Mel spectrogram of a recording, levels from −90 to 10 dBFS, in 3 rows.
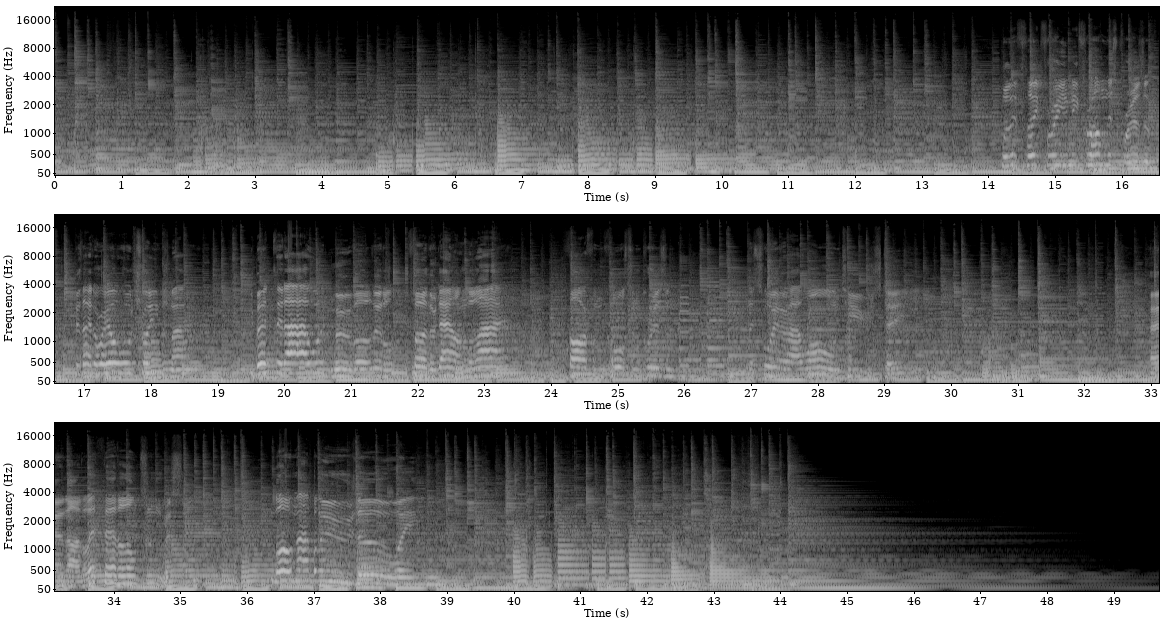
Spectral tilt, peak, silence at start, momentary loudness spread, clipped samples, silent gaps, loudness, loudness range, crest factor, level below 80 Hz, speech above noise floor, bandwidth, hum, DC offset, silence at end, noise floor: -7 dB/octave; -4 dBFS; 0 s; 8 LU; under 0.1%; none; -23 LUFS; 6 LU; 18 dB; -30 dBFS; 42 dB; 14 kHz; none; under 0.1%; 2.1 s; -62 dBFS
